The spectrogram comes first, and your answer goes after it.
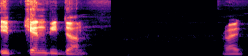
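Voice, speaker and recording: In a non-native accent, a man speaks with a bright, sharp tone at a moderate pace on a very clean recording with a silent background. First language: not English. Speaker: streamer and podcast host. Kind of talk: casual chat. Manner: hesitant, many fillers.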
